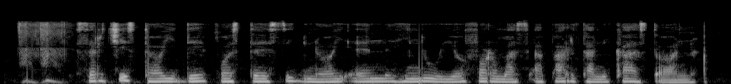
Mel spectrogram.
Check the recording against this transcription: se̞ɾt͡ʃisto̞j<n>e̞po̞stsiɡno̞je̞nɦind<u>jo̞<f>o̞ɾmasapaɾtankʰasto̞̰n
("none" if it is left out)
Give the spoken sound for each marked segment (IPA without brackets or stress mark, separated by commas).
d, u, f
